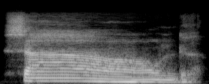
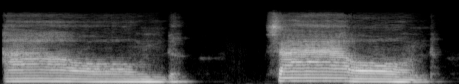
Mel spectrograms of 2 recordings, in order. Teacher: we begin with ow, and then we move to another vowel sound, ound, sound. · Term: diphthong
